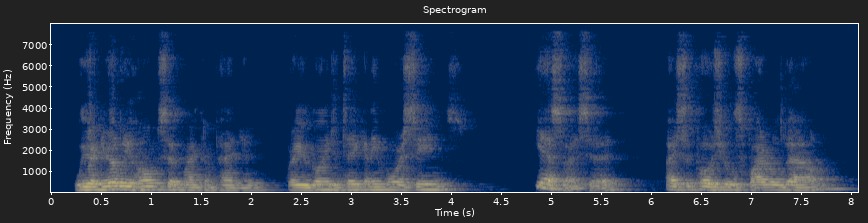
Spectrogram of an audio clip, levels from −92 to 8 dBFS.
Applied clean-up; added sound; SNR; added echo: none; none; none; reverberation time 0.7 s.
